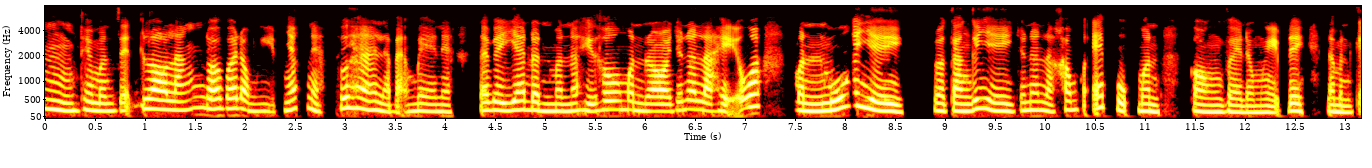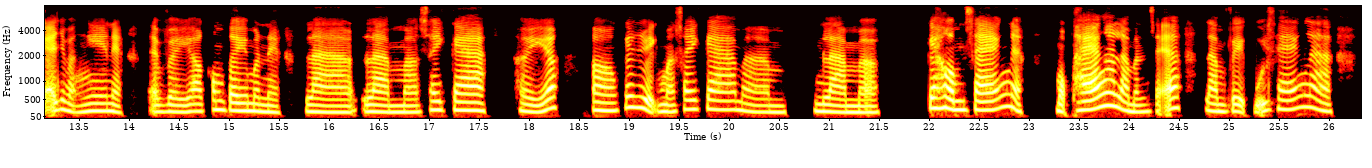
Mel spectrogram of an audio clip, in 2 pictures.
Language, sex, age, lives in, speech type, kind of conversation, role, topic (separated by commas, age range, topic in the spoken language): Vietnamese, female, 20-24, Vietnam, conversation, advice, user, Tại sao tôi ngại đặt giới hạn với người khác vì sợ làm họ buồn?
